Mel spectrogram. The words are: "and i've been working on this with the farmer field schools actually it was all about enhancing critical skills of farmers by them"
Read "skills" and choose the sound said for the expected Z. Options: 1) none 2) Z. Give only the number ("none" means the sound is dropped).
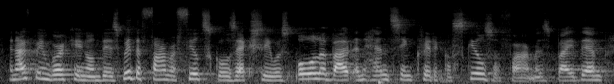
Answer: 2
